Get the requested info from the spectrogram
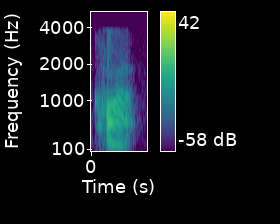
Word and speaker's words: Crunk: DJ Hype Man _ Crunk. And the Crunk is spelled C-R-U-N-K.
